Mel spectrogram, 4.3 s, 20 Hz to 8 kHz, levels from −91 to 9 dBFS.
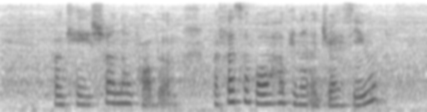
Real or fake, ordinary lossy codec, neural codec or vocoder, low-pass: fake; none; codec, 16 kHz, 8 kbps, FreqCodec, larger model; 7.2 kHz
